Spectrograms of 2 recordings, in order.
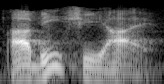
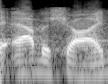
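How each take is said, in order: First: The name is said with a Hebrew pronunciation. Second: The name is said with an Anglicized pronunciation. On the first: The speaker calls it right. "on the Hebrew pronunciation site, and the guy comes on and says" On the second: The speaker calls it wrong. "for years I've called this guy Abishai because that makes sense to me"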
